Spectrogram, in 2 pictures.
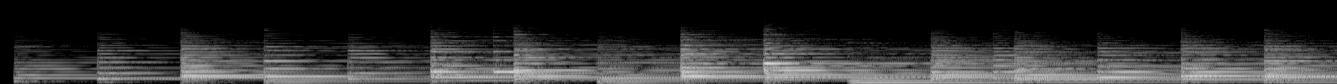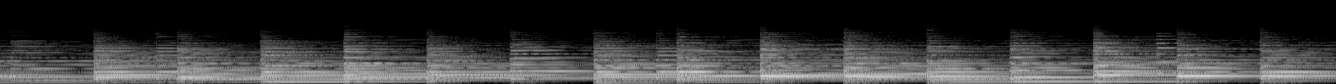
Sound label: Happy Birthday for Piano in G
